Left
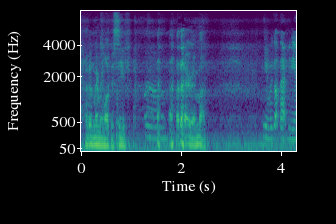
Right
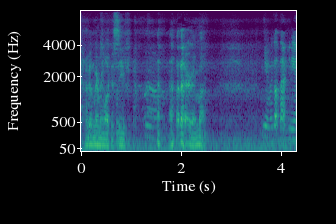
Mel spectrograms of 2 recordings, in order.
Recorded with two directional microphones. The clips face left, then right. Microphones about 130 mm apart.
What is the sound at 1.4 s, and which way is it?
Speech, 20° left (ahead or behind).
